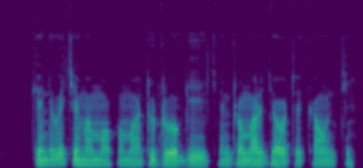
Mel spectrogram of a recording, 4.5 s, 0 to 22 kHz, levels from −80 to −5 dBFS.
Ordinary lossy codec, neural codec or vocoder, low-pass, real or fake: none; vocoder, 44.1 kHz, 128 mel bands every 256 samples, BigVGAN v2; none; fake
